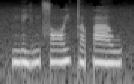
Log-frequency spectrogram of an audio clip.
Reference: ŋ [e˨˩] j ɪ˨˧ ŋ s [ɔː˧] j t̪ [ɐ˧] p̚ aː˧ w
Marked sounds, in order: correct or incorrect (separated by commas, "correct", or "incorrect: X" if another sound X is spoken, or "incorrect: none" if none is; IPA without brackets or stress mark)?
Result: correct, incorrect: ɔː˨˥, incorrect: ɐ˨˥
